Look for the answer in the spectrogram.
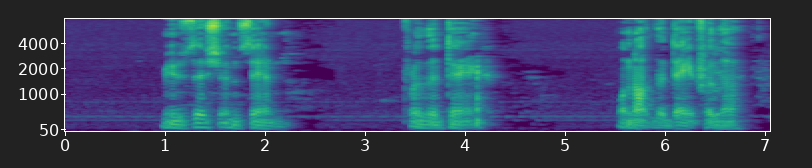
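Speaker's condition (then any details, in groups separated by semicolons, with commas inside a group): Multiple sclerosis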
